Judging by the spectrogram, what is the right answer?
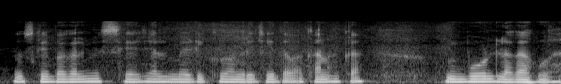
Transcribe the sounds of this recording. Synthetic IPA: ʊskebɐɡəlmẽsed͡ʒəlmeːɖɪkoɐ̃ŋɡɾeːd͡ʒid̪ɐ̰ʋa̰kʰaːnaka̰ | boːɾɖlɐɡaɦuaɦɛ

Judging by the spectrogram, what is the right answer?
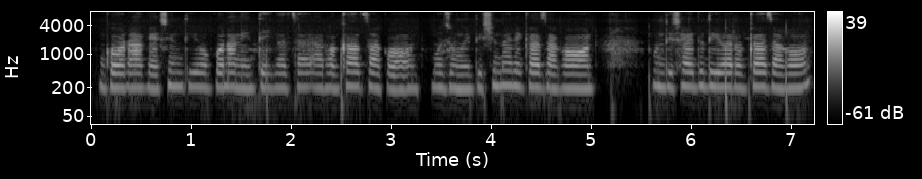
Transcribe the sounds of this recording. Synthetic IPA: ɡɔɾaɡɛsind̪ijɔɡɔɾanid̪ɛɡad͡zajaɾɔɡad͡zaɡɔnmuzumid̪iʃinaɾiɡazaɡɔnund̪isad̪ud̪ijɔaɾɔɡazaɡɔn

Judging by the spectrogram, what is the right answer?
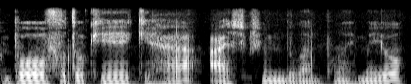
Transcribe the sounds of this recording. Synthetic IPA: bɔpʰɔtɔkʰekeɦa̰ːjskʰɾimd̪uɡanpʰɔñɔɦimajɔ

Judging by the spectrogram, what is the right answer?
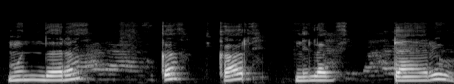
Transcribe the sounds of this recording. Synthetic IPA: mund̪ɐɾɐ | okɐ | kaɾ | nilɐbi | ʈːɛːɾu

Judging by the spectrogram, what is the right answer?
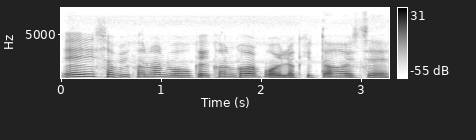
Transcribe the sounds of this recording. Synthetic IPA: ejsobikʰɔnɔt̚boɦukejkʰɔnɡʱɔɹpɔɹilokʰitɔɦojsɛ

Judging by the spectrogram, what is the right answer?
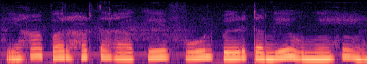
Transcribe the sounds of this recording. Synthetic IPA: jɐɦãpɐɾhɐɾt̪ɐɾəkefuːlpeːɽʈɐ̃ŋɡeɦueɦɛ̃ː

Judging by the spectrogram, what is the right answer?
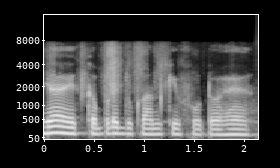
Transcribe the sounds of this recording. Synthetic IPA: jaeːkːɐpɽed̪ʊkaːnkifʰoːʈoɦɛː

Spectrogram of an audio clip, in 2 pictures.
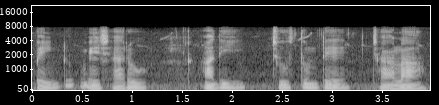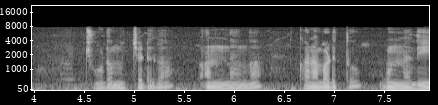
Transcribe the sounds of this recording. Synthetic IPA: pe̞jɳʈuʋɛːʃaːɾu | ɐd̪i | t͡ʃuːst̪uɳʈe̞ː | t͡ʃaːlaːt͡ʃuːɽɐmut͡ʃːɐʈɐɡaːɐnd̪ɐŋɡaːkɐnɐbɐɽut̪uːnːɐd̪i

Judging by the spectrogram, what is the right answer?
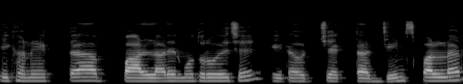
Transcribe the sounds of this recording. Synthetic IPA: ekʰaneɛk̚ʈapalːaɾeɾmɔt̪oɾojet͡ɕʰeeʈaɦotːɕʰeɛk̚ʈad͡ʑenspalːaɾ

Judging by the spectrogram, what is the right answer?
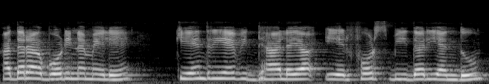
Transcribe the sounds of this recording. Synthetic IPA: ɐd̪ɐɾɐbo̞ːɽinɐme̞ːle̞ | keːnd̪ɾijɐʋid̪ʱjaːlɐjɐejɐɾpʰoːɾsbiːd̪ɐɾijend̪u

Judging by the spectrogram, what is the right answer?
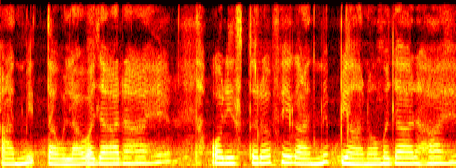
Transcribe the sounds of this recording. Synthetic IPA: aːd̪mit̪ɐʊlabɐd͡ʒaːɾɐɦaɦɛː | ɔːɾɪst̪ɐɾəfeːkaːd̪mipjaːnobɐd͡ʒaːɾɐɦaɦɛː

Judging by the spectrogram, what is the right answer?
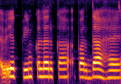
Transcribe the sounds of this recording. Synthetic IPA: eːk̚pɪ̃ŋɡkələɾkapəɾd̪aɦɛː

